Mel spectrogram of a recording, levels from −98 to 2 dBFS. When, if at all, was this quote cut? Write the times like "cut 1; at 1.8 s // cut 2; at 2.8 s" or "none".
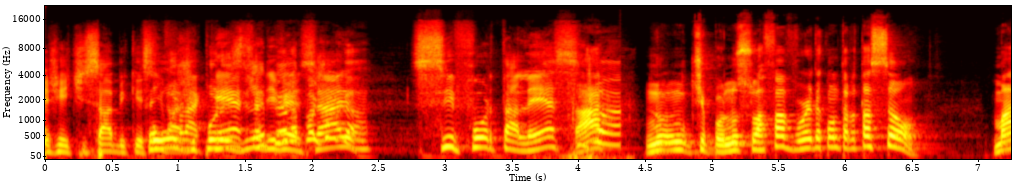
cut 1; at 3.9 s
